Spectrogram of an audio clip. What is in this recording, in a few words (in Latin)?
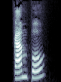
"campo", Latin; santillana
